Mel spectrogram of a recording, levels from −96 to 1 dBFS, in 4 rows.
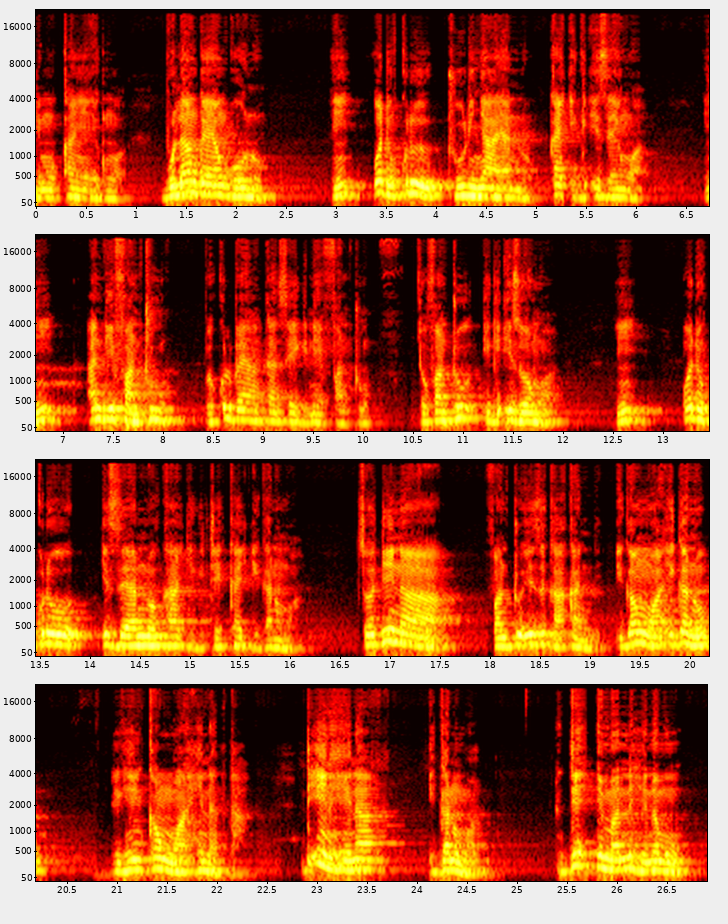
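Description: It's a speech recording, and the whole thing has that swirly, smeared, hollow character of generation loss, more than you'd expect from the bandwidth alone, which still reaches about 20.2 kHz. Consonant onsets come out soft and blurred. That points to the audio likely having been pushed through a lossy codec a few times over, something like Opus at 48 kbit/s, with each re-encode quantising on a fresh frame grid so the noise stacks up.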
